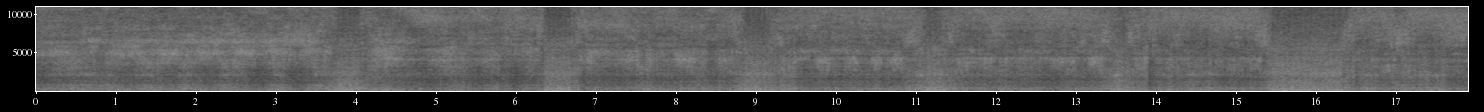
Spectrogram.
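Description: Last-making belt sander running, its coarse 24-grit belt over a 4-inch wheel sanding a wooden shoe last. The high hiss of wood on the belt drops away briefly every two to three seconds as the last is lifted and pressed back on, over the machine's steady motor hum.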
